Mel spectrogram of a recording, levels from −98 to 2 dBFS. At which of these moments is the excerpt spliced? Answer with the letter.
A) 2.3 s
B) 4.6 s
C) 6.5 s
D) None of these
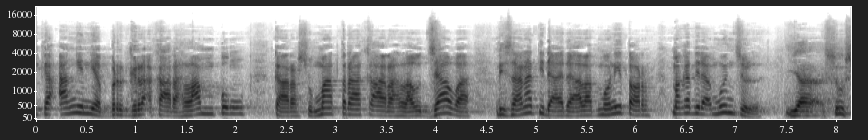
D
